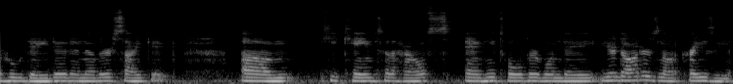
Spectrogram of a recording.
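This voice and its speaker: A woman in her twenties from Southern California talks casually to camera as a channel host, congested with a cold. Her low, darkish voice is chatty, full of fillers and frequent "okay?" check-ins. The audio is poor, with slight background noise.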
